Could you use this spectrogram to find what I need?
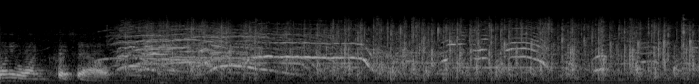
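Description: A crowd of young people cheers and shouts together.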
